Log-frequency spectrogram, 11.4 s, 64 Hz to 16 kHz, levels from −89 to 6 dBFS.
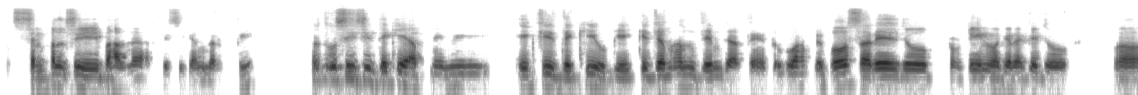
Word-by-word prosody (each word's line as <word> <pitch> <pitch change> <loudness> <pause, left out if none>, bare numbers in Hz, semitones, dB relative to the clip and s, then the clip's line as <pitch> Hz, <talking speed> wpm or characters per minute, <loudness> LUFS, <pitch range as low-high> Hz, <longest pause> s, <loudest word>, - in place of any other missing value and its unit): simple 90 +6 -2
सी 100 -1 +1
भावना 85 +2 +2 0.2
किसी 350 -2 -14
के - - -7
अंदर 335 +5 -6
होती 370 -5 -16
है, 350 - -9 0.6
और - - -6
दूसरी 340 +1 0
चीज़ 325 -2 -4
देखिए 390 +1 +3
आपने 435 -7 -3
भी 340 +1 -5 0.6
एक - - -8
चीज़ 355 -2 +1
देखी 365 -2 0
होगी 340 - -1
कि - - 0
जब 105 +1 +5
हम 110 -1 -1
जिम 375 -4 +3
जाते 430 -2 -1
हैं 425 0 -4
तो 375 -2 -8
वहाँ 375 - +2
पे 410 - -2
बहुत 435 +1 +6
सारे 415 -1 +7
जो 390 0 +5 0.2
प्रोटीन 380 0 -3
वग़ैरह 420 +1 +1
के - - +4
जो 375 0 -1
अ, 445 +4 -9
365 Hz, 185 wpm, -24 LUFS, 330-395 Hz, 0.6 s, सारे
